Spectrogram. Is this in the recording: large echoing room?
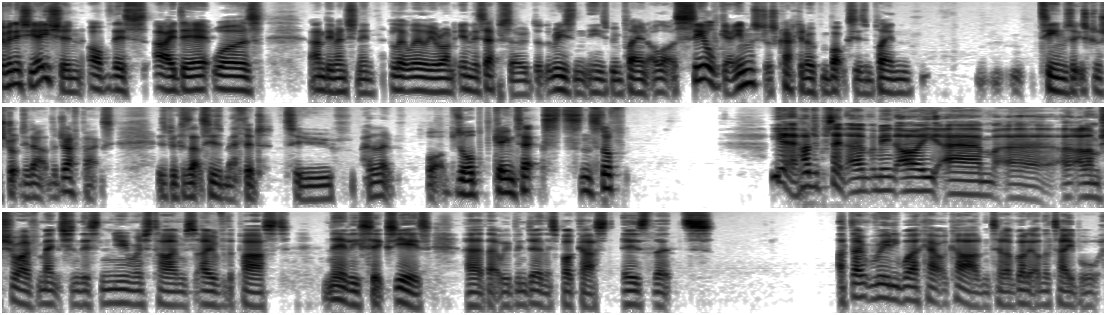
no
